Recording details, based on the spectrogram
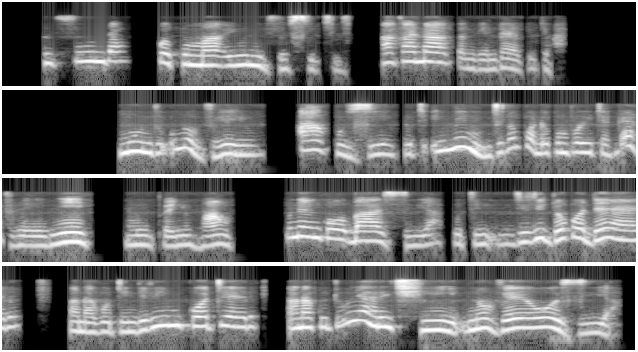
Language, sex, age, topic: Ndau, female, 25-35, education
